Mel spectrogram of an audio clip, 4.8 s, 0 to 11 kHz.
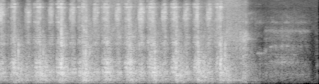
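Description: A dagger blade is worked by hand with 120 grit abrasive, giving rapid rhythmic rasping strokes, close and steady for about four seconds before stopping abruptly.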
